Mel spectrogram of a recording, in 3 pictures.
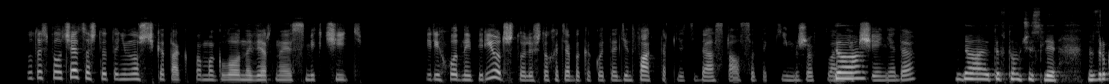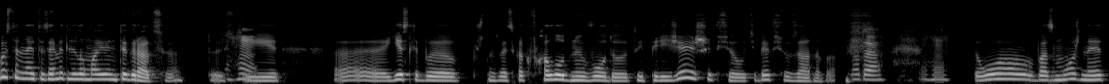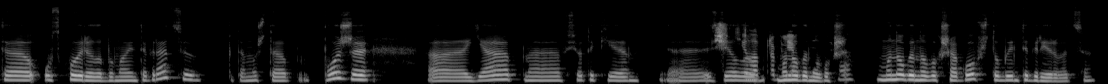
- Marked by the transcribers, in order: tapping; chuckle; other background noise
- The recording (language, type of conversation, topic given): Russian, podcast, Как бороться с одиночеством в большом городе?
